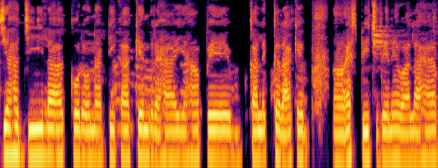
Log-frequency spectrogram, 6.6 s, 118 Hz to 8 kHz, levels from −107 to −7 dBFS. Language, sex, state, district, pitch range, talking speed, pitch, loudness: Hindi, male, Bihar, Samastipur, 150-155 Hz, 135 wpm, 150 Hz, -18 LUFS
